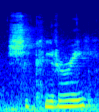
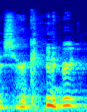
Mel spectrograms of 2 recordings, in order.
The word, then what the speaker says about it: charcuterie: I love this word because I always say it wrong, but it's a charcuterie. Oh, a charcuterie Did I tray. say it Yes. right? No, you did good, yeah.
